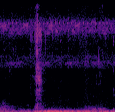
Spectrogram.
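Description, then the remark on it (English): Faint, steady insect chirping from crickets or cicadas outdoors, a continuous high buzz with a low rumble underneath and one brief soft knock near the start. “Oh, like the crickets chirping. I thought they were cicadas.”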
